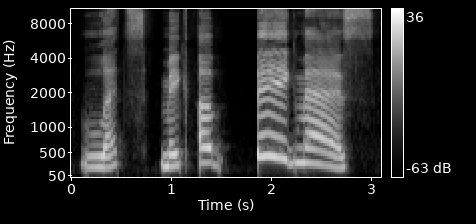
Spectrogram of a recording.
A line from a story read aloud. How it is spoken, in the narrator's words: cried Bear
